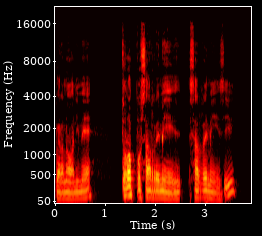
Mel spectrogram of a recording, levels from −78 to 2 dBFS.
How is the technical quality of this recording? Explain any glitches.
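The speech recording has no audible glitches or technical faults.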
